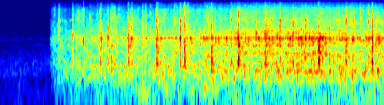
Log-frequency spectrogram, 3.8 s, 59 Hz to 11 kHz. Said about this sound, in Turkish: Biri 8,5, diğeri 13 aylık iki bebek koronavirüsü yenen en küçük hasta oldular. Taburcu edilirken alkışlarla evlerine uğurlandılar.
